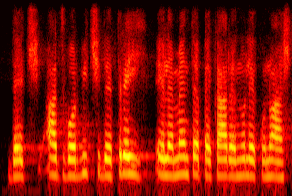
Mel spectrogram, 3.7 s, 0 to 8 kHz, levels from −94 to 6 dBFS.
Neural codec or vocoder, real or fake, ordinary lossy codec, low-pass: none; real; Opus, 16 kbps; 7.2 kHz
